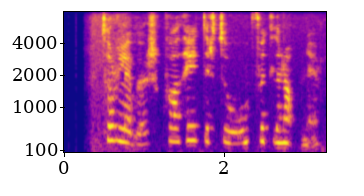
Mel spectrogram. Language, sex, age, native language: Icelandic, female, 11, Icelandic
